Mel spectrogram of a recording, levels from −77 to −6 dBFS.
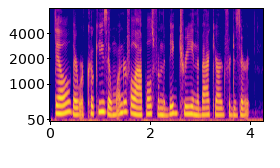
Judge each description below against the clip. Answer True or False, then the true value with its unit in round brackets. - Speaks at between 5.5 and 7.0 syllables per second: True (6.1 syllables/s)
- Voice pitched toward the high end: True (200 Hz)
